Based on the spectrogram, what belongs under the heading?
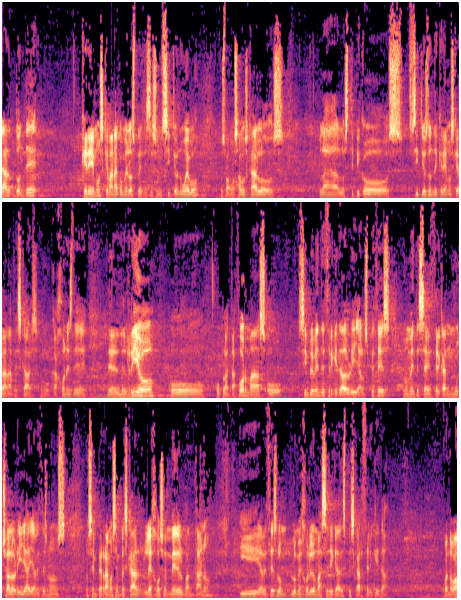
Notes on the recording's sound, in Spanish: desde Carpmadrid en Directo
